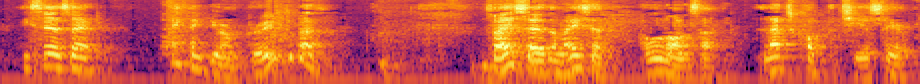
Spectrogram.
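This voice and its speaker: A man with a Northern Irish accent speaks fairly quickly, his fairly high voice swinging very widely in pitch, with long, frequent pauses. Audible room echo surrounds him. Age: 60s. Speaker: canary breeder. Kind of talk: testimony.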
